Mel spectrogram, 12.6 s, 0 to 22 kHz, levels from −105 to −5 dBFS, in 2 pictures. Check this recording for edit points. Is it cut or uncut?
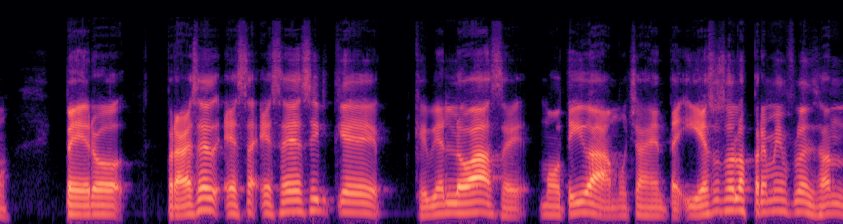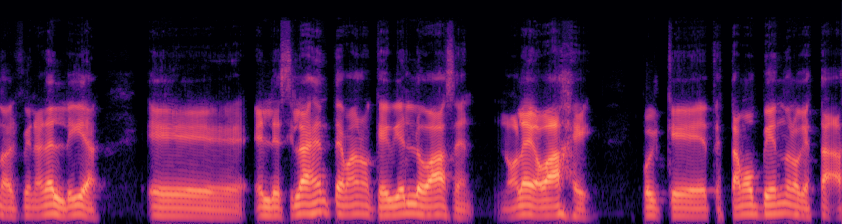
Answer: uncut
